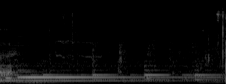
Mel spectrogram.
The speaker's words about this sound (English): Oh, kitty cat. No, we're not going up in the ceiling today. Go on, buddy. Go on. Silly kitty cat.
